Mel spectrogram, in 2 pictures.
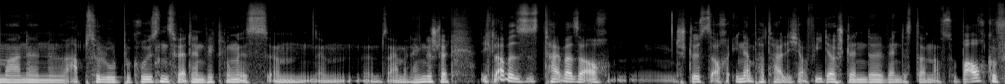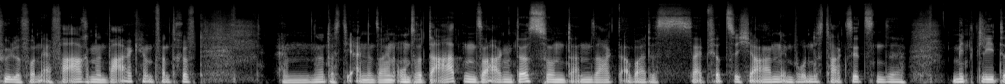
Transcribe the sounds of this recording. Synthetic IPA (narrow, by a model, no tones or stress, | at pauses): maːlnənəʔa̰pz̥oluːt̚b̥əɡʁyːsn̩sv̥eːɐtəɛntv̥ɪkʰlʊŋɪ̰stʔɛ̰ːmʔɛmːza̰ɪmaldahɪnɡəʃtɛltʔɪçɡ̥la̰ʊbəɛs̬ɪstʰːaɪlvaɪzəʔa̰ʊx | ʃtøːsta̰ʊxʔɪnɐpʰaɐtʰaɪlɪçaʊfv̥iːdɐʃtɛndəvɛndasd̥ana̰ʊfz̥oːbaʊxɡ̥əfyːləfɔnʔɛ̰ɐfa̰ːʁənənva̰ːlkʰɛmfɐntʁ̥ɪft | ʔɛːmnəd̥asd̥iːʔa̰ɪnɐn̩zaːɡŋ̩ʔʊnzəʁəda̰ːtn̩za̰ːɡŋ̩d̥asʊntd̥a̰nzaːk̚tʔa̰ːbɐ̰dasz̥aɪtfɪɐt͡sɪçja̰ːʁənɪmbʊndəstʰa̰ːkz̥ɪt͡sn̩dəmɪtɡ̥liːt̚d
